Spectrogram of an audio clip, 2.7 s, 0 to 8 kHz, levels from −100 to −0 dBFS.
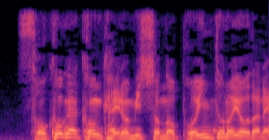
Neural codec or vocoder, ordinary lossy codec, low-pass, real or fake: none; none; 7.2 kHz; real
